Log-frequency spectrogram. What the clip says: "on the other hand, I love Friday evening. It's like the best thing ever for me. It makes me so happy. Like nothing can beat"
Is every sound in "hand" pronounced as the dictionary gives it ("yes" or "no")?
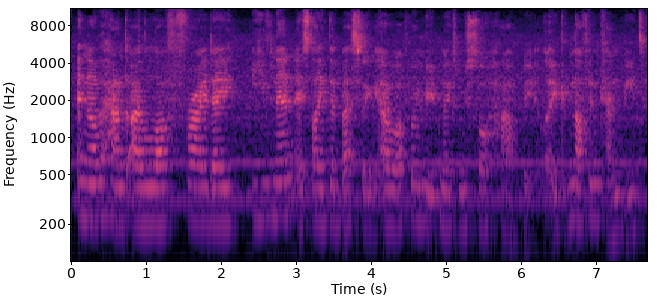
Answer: yes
